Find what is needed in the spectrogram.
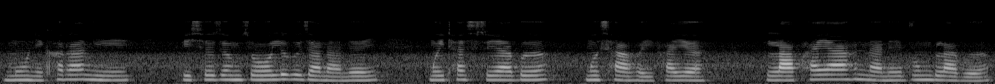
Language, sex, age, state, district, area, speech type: Bodo, female, 18-30, Assam, Kokrajhar, rural, spontaneous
